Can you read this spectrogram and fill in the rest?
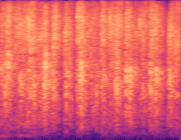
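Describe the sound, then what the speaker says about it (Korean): Audience clapping at a Korean church council public hearing, a steady, fairly loud rattle of many hands filling the hall without a break. "박수 한번 쳐주세요."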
